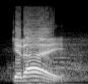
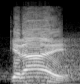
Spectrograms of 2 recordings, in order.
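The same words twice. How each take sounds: First: "G'day" called out loud and higher, Australian style; Aussie greeting in chorus. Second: Pinch your nose and call "G'day" with a twang; nosy Aussie twang. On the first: Room practises the Australian greeting on cue: loud shouted G'day. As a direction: shout "G'day" together on three. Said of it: "what I'd like you all to do is practice that". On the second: Whole room mocks the Australian twang, noses held: pinched nasal G'day. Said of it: "you have to hold your nose". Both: Shown as a demonstration.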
